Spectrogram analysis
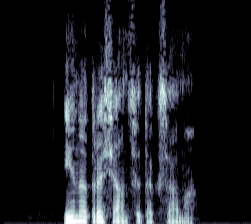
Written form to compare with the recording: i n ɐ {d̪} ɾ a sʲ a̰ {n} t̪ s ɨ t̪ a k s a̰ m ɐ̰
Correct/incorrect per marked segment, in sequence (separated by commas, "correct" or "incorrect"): incorrect, correct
